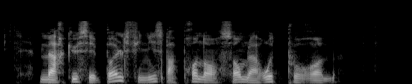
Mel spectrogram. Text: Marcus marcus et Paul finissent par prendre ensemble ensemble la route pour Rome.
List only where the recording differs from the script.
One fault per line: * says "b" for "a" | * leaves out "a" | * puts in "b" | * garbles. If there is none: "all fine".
* leaves out "marcus"
* leaves out "ensemble"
